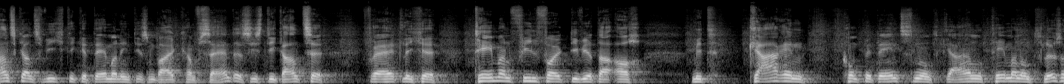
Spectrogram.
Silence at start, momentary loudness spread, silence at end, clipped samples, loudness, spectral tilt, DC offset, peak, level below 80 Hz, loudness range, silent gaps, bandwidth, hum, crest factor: 0 s; 6 LU; 0 s; under 0.1%; -18 LUFS; -5.5 dB/octave; under 0.1%; -2 dBFS; -58 dBFS; 2 LU; none; 17 kHz; none; 16 dB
